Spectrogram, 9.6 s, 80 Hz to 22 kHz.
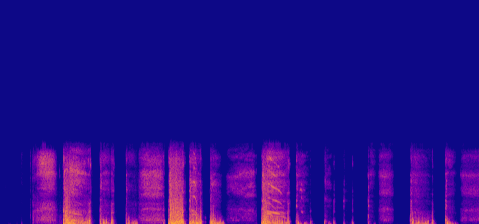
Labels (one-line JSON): {"expert_labels": [{"quality": "good", "cough_type": "wet", "dyspnea": true, "wheezing": true, "stridor": false, "choking": false, "congestion": false, "nothing": false, "diagnosis": "COVID-19", "severity": "severe"}], "age": 18, "gender": "female", "respiratory_condition": true, "fever_muscle_pain": true, "status": "COVID-19"}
